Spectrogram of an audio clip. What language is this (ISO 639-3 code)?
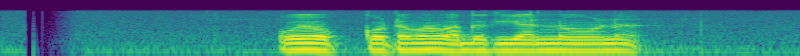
sin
